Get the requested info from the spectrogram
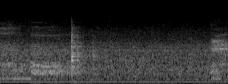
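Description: Kitchen stovetop cooking sounds: a single sharp click of a utensil against a pan a little under a second in, over a low steady hum.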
